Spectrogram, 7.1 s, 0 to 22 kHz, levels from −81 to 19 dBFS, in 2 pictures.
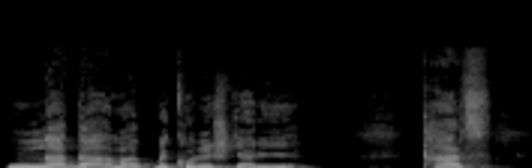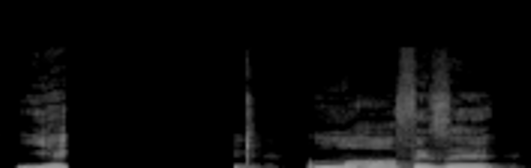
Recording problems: audio cutting out; at 4 s for 1 s

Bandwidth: 15.5 kHz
